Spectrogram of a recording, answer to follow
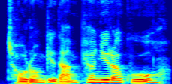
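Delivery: ordinary talk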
